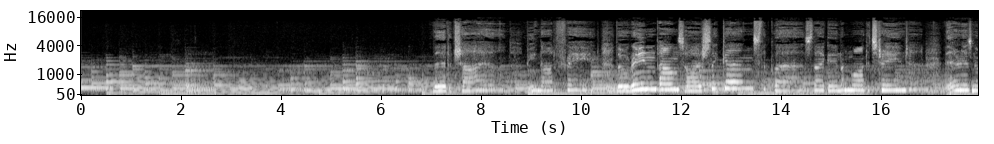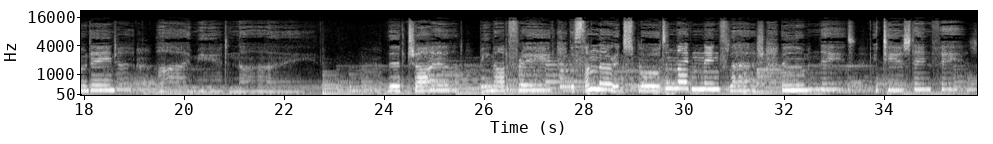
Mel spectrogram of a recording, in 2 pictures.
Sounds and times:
Music: 0.0s - 35.8s.

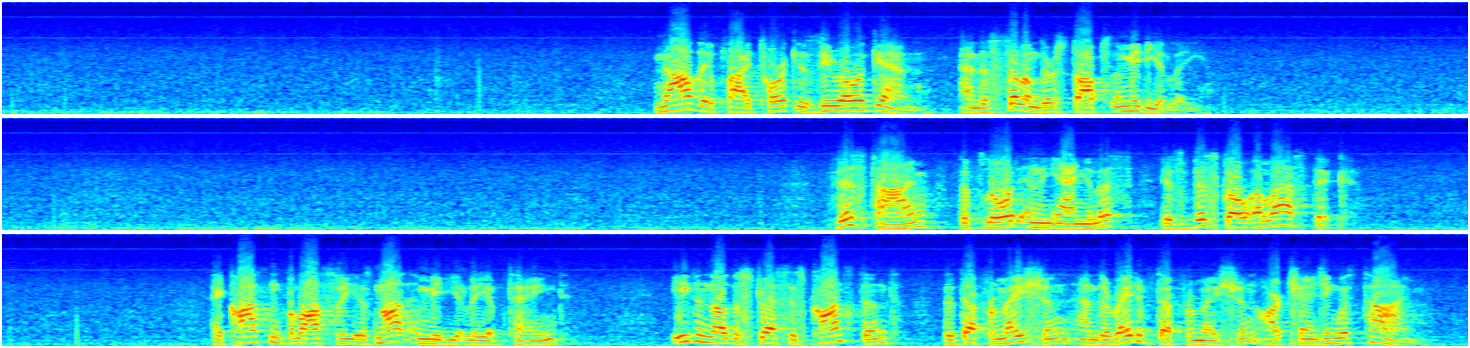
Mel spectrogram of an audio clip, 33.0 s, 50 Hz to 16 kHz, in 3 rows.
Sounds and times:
Speech: 4.9s - 9.1s, 17.2s - 21.2s, 23.6s - 26.3s, 27.0s - 32.8s.

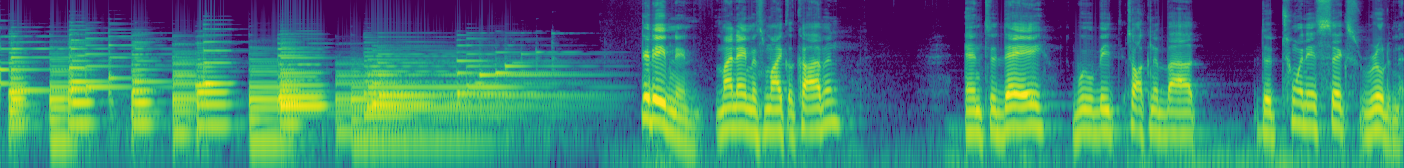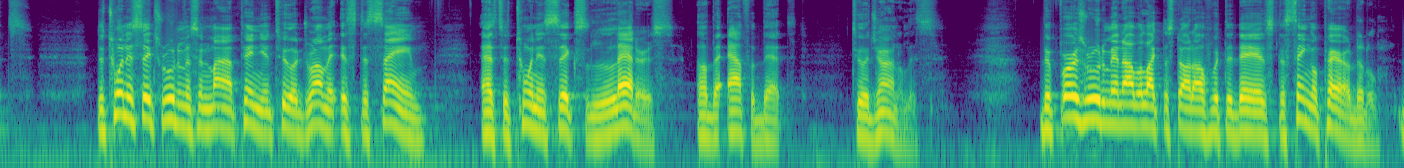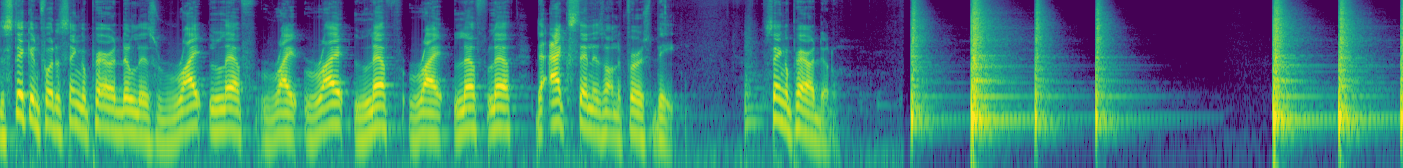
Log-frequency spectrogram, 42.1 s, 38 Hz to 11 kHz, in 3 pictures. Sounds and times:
Speech: 6.4s - 8.5s, 9.6s - 12.0s, 12.6s - 14.4s, 15.0s - 22.0s, 22.6s - 23.5s, 24.4s - 34.9s, 35.7s - 36.5s.

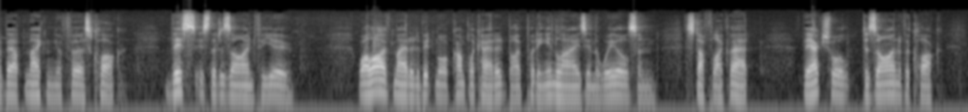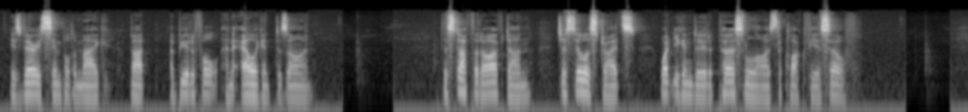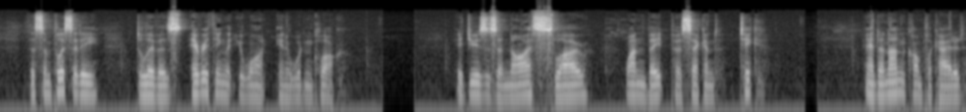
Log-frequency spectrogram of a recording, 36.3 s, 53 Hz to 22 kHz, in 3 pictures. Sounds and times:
Speech: 0.0s - 3.8s, 4.5s - 9.4s, 10.0s - 16.0s, 17.6s - 22.9s, 24.5s - 28.6s, 29.9s - 33.8s, 35.0s - 36.2s.

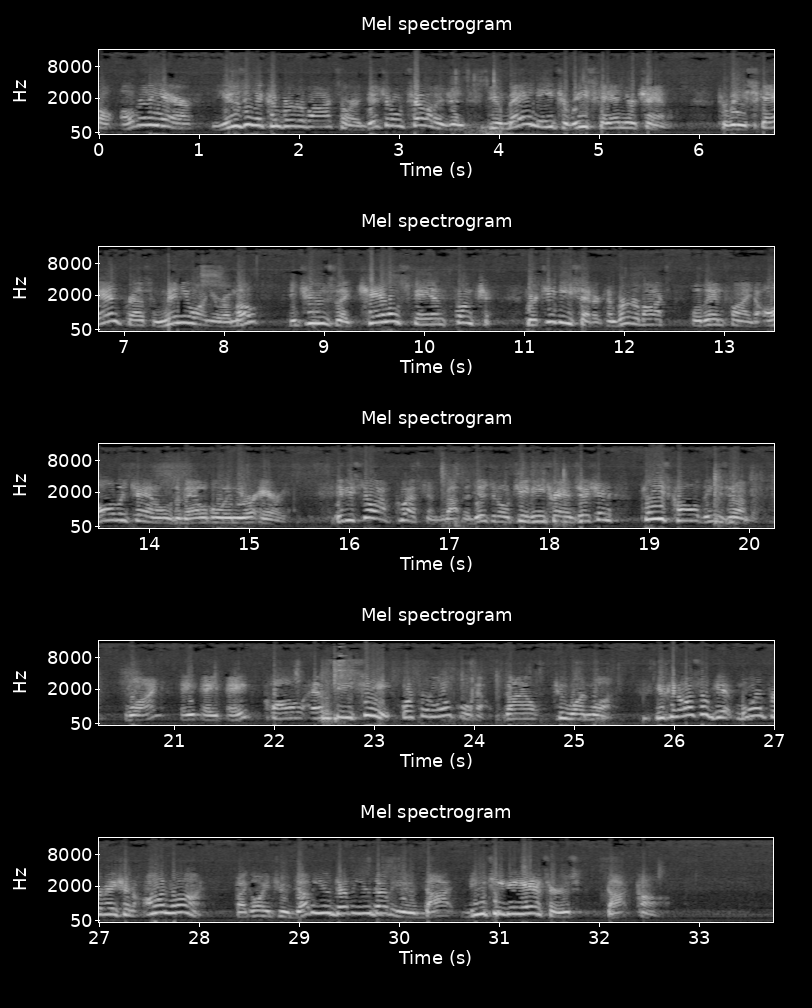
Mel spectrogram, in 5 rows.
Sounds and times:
Speech: 0.0s - 32.8s
Television: 0.0s - 33.7s.

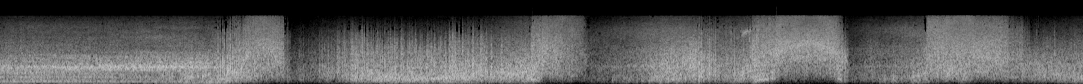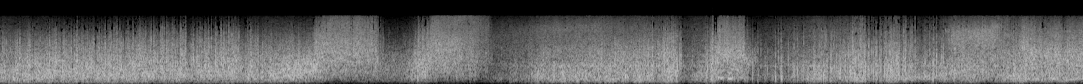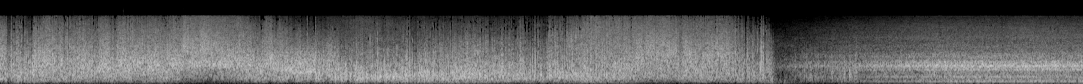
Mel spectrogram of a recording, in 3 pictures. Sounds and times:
Car: 0.0s - 32.4s.

